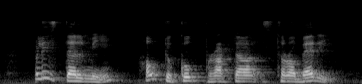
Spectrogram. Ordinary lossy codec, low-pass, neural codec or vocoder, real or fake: none; none; none; real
